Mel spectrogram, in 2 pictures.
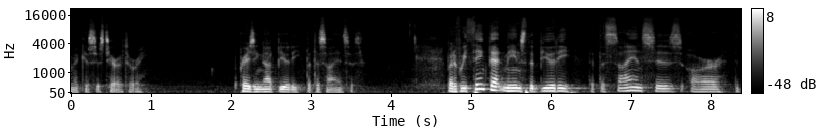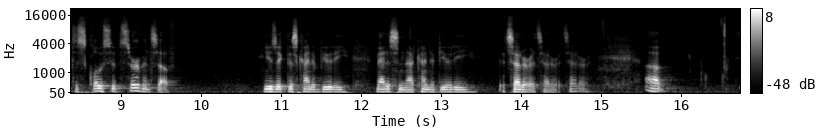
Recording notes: Audio recording of a lecture delivered on March 21, 2008. As part of the Formal Lecture Series.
